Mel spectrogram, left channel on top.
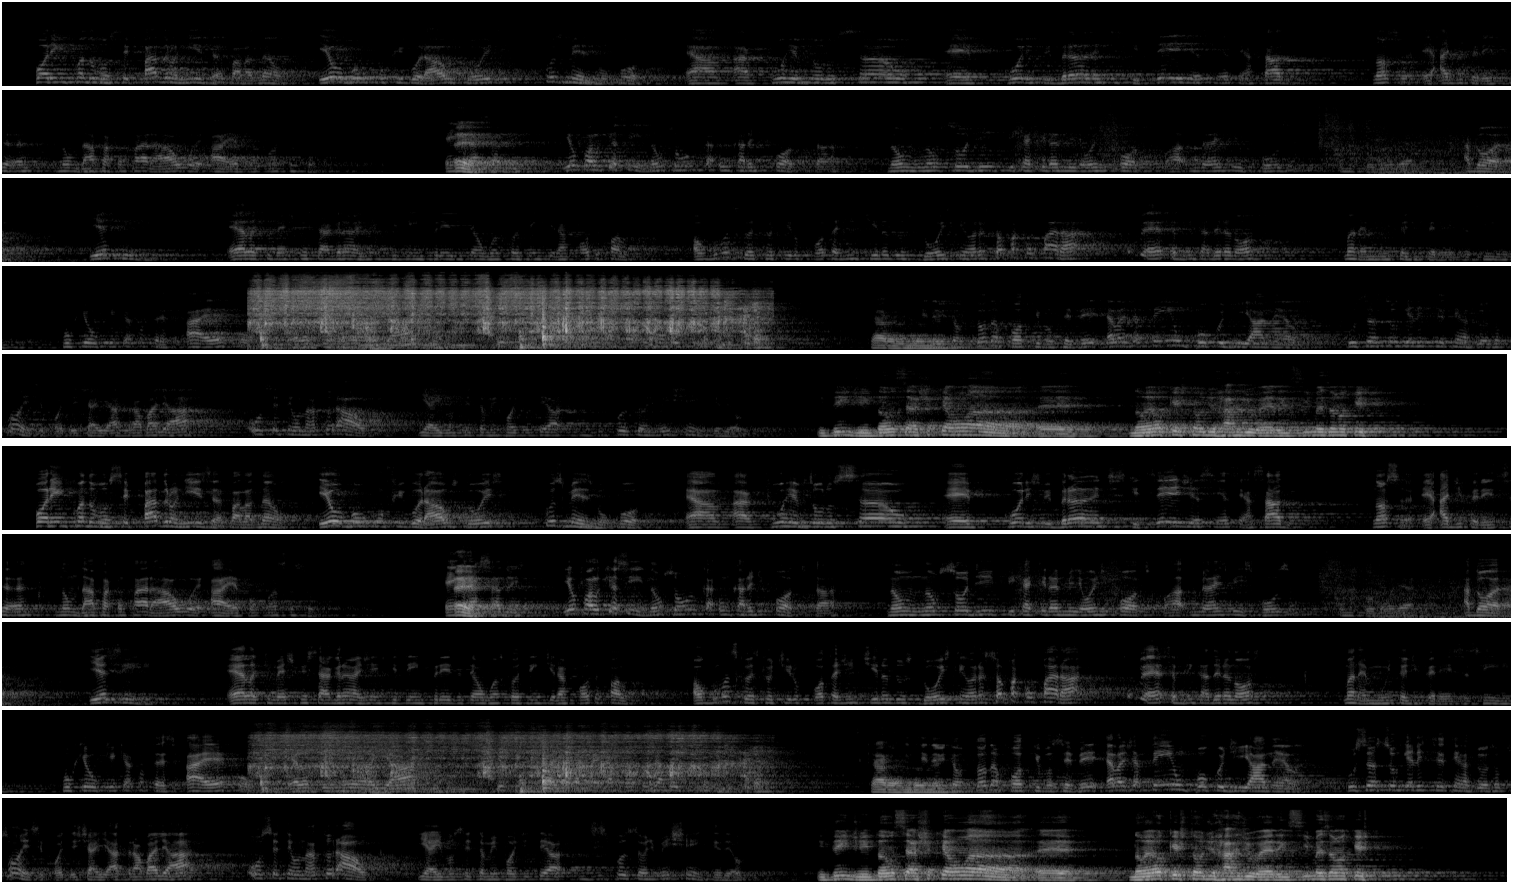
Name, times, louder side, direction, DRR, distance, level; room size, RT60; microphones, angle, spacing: voice 1, 0.3-2.8 3.2-5.0 5.4-6.4 6.8-9.1 9.4-9.8 10.0-12.9 13.7-18.3 19.5-20.3 20.7-23.5 23.9-28.1 28.4-29.2 29.7-30.2 31.1-31.7 32.4-36.5 37.1-41.0 41.4-42.8 43.6-45.3 45.9-47.8 48.1-49.5 50.2-52.6 54.3-58.3 58.7-62.3 62.8-64.0 64.5-67.8, right 3 dB, 80° right, 8 dB, 1.4 m, -46 dB
sound 1, 20.4-21.5 22.3-22.9 23.1-23.6 24.0-24.4 24.7-31.8 32.4-32.5 32.8-34.4, equal, 15° left, 4.5 m, -60 dB
sound 2, 47.7-53.0, left 9 dB, 70° left, 0.7 m, -32 dB
voice 2, 54.0-54.7 68.5-71.2 71.6-74.0, right 3 dB, 45° right, 6 dB, 0.7 m, -33 dB
27.0 x 22.0 x 5.6 m, 2.9 s
head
